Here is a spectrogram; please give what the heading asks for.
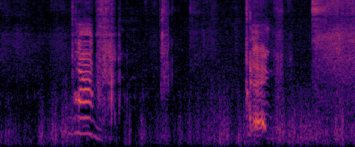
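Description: A seal gives short, voice-like moaning calls with falling tones, over wind and background noise.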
